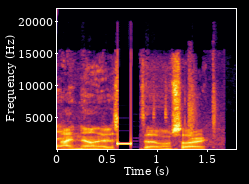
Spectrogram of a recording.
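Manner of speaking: sarcastic careless tone. Answering a complaint about posting a hospital address: sarcastic, couldn't care less. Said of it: "that sounded like a sarcastic f*** who couldn't care less".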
